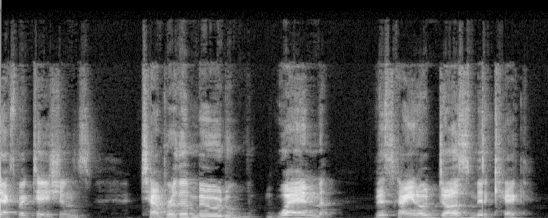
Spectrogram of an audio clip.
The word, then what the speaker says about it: Vizcaino: But Tristan Vizcaino, I believe it's 4 syllables, Tristan Vizcaino won the kicking job.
